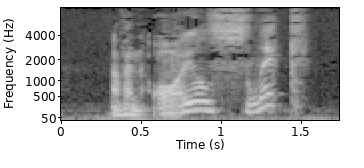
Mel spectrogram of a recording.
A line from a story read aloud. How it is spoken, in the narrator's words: Laverne asked incredulously and then laughed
